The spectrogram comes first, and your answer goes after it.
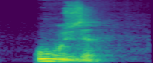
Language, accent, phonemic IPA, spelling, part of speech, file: French, France, /uz/, -ouze, suffix, LL-Q150 (fra)--ouze.wav
- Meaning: forms colloquial or slang feminine forms of nouns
